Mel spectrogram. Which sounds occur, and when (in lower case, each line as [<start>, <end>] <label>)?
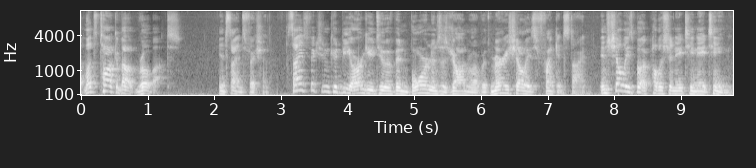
[0.00, 9.75] background noise
[0.06, 1.53] male speech
[1.96, 2.80] male speech
[3.22, 7.67] male speech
